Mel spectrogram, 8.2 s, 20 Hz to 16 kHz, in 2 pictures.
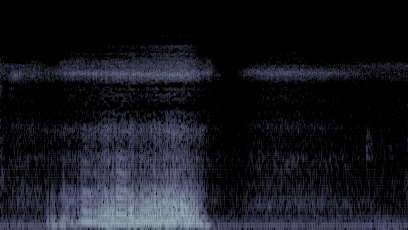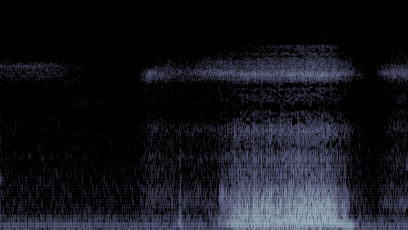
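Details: Middle-aged man snoring during sleep, recorded 2022-03-21: two loud, rough, rattling snores on breathing in, about five seconds apart, with quiet breathing out between them; heavy snoring.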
